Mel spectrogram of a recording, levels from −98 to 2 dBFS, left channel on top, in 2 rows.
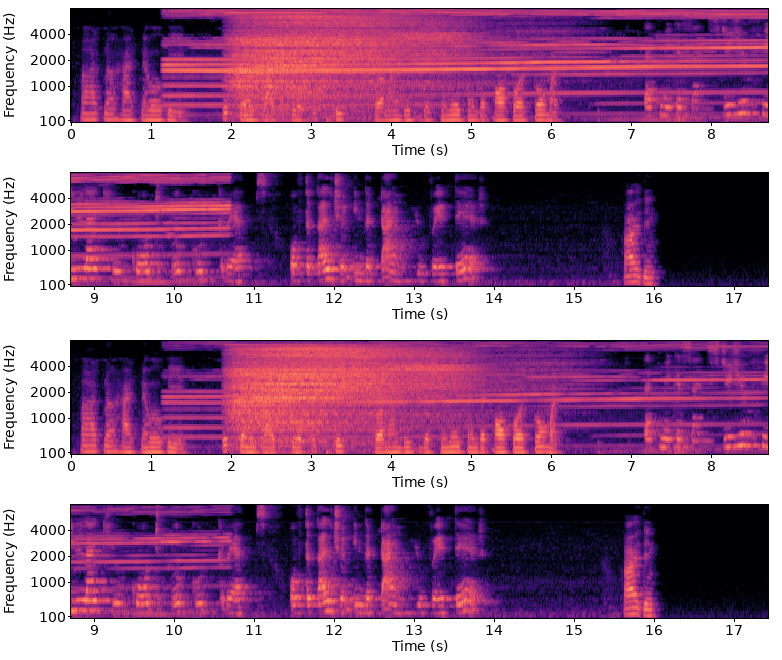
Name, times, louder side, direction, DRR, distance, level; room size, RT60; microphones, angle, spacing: voice 1, 0.1-1.4 1.9-3.4 3.8-6.2 15.6-16.0, right 3 dB, 75° right, 0.7 m, -30 dB
sound 1, 1.1-10.7, left 9 dB, 40° left, 0.3 m, -29 dB
sound 2, 1.9-5.3 5.7-5.8, right 3 dB, 45° right, 1.1 m, -22 dB
voice 2, 7.2-11.1 11.4-13.9, right 1 dB, 15° right, 0.7 m, -30 dB
3.6 x 3.0 x 4.2 m
head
